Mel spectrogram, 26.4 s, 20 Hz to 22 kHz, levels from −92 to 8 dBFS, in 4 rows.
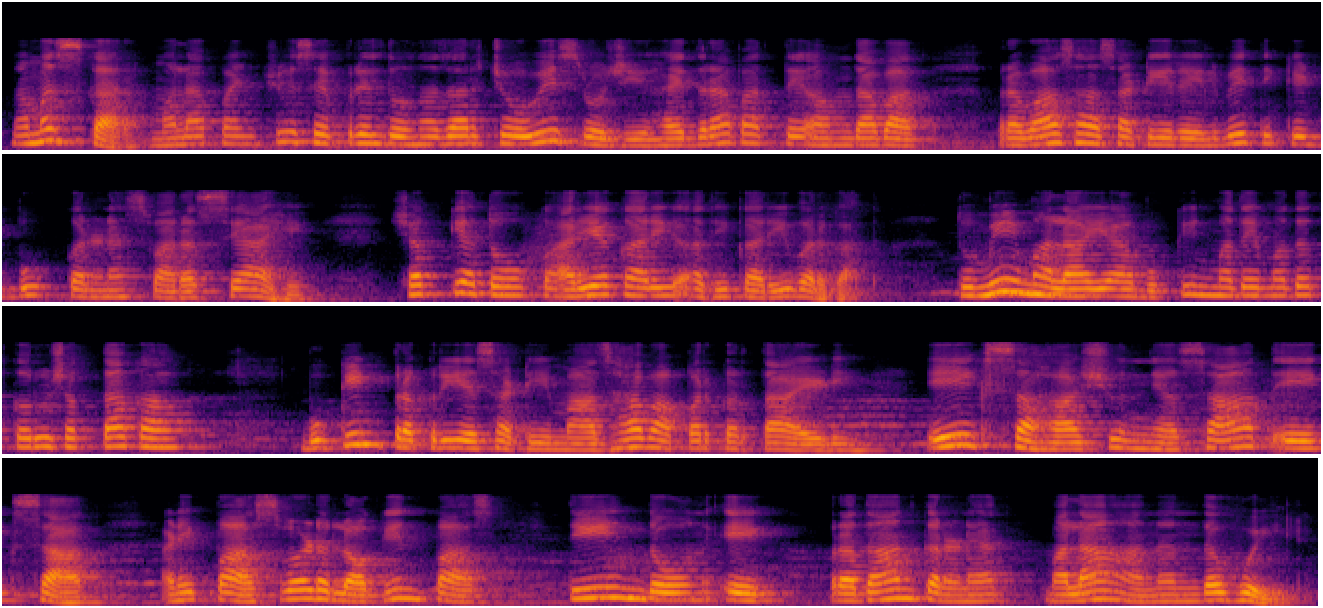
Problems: constant background noise, continuous background conversations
